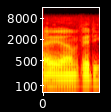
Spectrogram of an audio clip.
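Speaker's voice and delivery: plain speech with the jaw grinding slightly. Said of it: "with my mouth grinding a little bit".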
